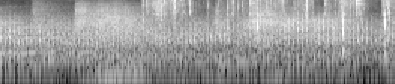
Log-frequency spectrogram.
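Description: Loud, close helicopter rotor chopping in the video game Call of Duty: Advanced Warfare, a dense rhythmic beat with mechanical whine and thumping that continues steadily throughout.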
